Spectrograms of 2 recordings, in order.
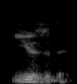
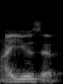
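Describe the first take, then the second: First: USED as one syllable, "yoozd"; correct pronunciation. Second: "used" broken into two syllables, "use-ed"; common learner error. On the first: Teacher correcting a common error, "used" said as one syllable "yoozd". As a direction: run the -d straight onto "used" with a silent E. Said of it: "pero es used". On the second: Teacher showing a very common error, "used" said as "use-ed". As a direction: wrongly voice the E in "used", ending on "-ed". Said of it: "un error muy común". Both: Shown as a demonstration.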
